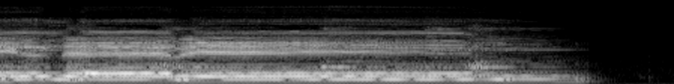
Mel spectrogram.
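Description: A man's voice singing the long held final note of a Turkish folk song (türkü) over music, steady in pitch, which stops abruptly near the end.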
